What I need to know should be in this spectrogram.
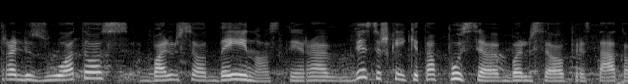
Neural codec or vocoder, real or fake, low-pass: none; real; 7.2 kHz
